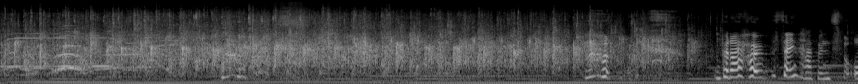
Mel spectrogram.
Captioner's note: cheers and applause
